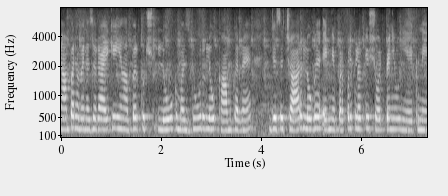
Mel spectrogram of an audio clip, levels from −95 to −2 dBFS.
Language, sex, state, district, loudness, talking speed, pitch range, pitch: Hindi, female, Haryana, Charkhi Dadri, -16 LUFS, 255 wpm, 230-255 Hz, 245 Hz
